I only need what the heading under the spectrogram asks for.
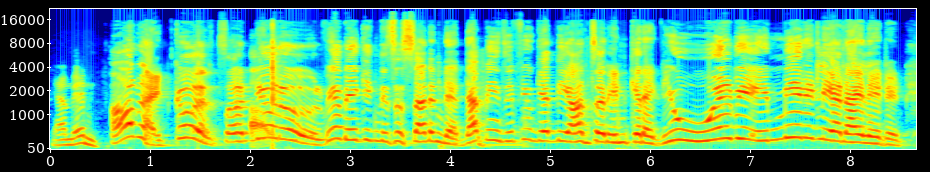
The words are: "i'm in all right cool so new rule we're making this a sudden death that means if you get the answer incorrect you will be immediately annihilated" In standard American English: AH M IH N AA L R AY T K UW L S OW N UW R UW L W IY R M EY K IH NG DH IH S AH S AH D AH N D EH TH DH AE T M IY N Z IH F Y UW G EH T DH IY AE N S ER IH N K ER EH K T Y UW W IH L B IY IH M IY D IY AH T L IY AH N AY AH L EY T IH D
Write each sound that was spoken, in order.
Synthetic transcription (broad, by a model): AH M IH N AA L R AY T K UW L S OW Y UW R UW L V IY R M EY K IH NG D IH S AH S AH D AH N D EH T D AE T M IY N Z IH F Y UW G EH T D IY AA N S ER IH N K ER EH K T Y UW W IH L B IY IH M IY D IY AH T L IY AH N AY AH L EY T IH D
